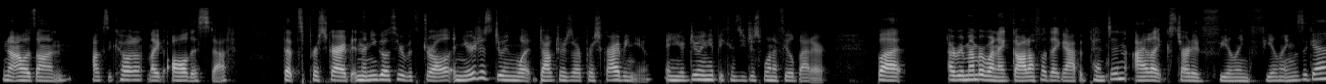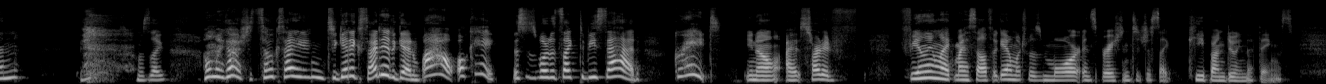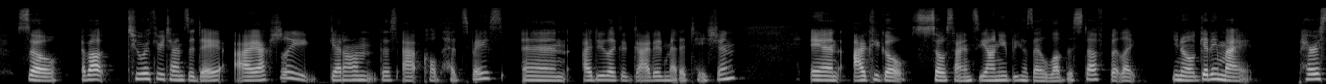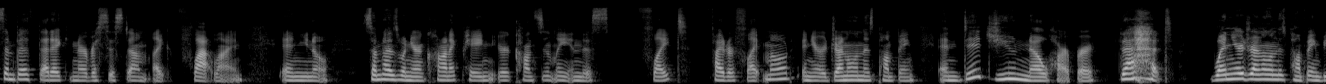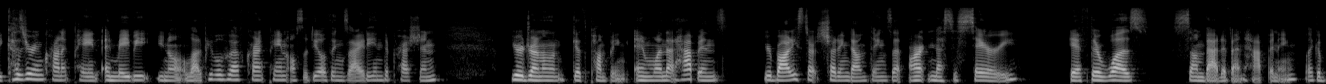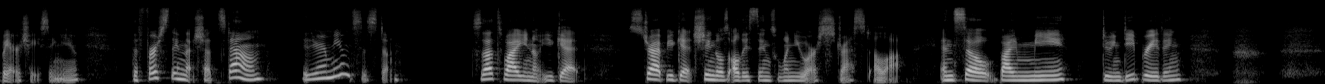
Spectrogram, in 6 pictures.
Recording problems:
none

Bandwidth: 14.5 kHz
